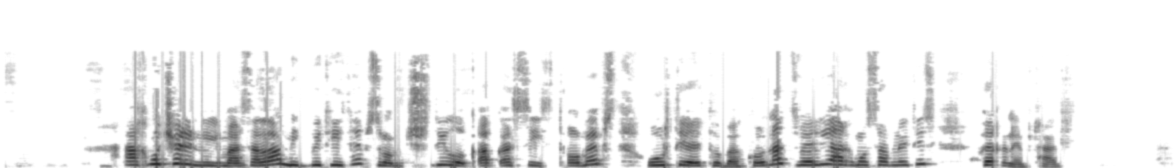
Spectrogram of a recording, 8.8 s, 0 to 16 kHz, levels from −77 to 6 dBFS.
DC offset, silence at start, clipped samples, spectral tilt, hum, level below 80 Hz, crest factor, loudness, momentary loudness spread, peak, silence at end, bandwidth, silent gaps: under 0.1%; 0.8 s; under 0.1%; -3.5 dB/octave; none; -52 dBFS; 16 dB; -15 LUFS; 12 LU; 0 dBFS; 0.85 s; 11.5 kHz; none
